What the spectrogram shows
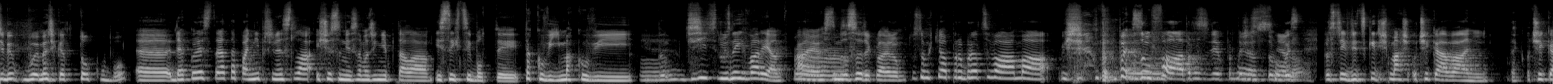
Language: Czech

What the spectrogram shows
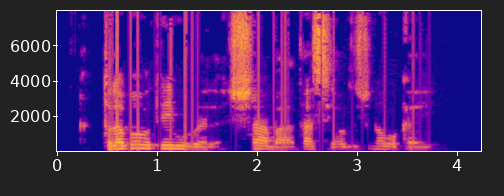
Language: Pashto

